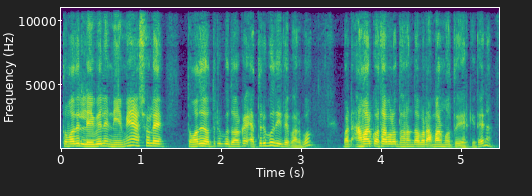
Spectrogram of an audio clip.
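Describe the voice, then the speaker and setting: A man's voice: high-pitched, a little mellow. A young man with a Bangladeshi Bengali accent teaching a live chemistry class, conversational, repeating points and checking that students understand. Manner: says he talks slowly, repeats himself.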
